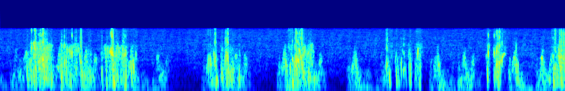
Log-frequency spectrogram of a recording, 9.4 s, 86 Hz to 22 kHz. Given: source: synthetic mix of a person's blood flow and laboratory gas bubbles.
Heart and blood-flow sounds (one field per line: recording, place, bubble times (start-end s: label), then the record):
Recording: Doppler ultrasound of blood flow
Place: precordium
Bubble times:
0.40-0.91 s: bubbles
0.99-1.54 s: bubbles
1.66-2.29 s: bubbles
3.44-4.03 s: bubbles
4.79-5.25 s: bubbles
6.42-7.05 s: bubbles
8.08-8.18 s: bubbles
8.21-8.45 s: bubbles
9.19-9.43 s: bubbles
From the record:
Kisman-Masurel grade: 333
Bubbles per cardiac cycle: rolling drumbeat, 9 or more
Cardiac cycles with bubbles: 50 to 99%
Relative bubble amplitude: loud (0.450 to 0.775)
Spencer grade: 3 (all of the cardiac periods contain showers or single bubble signals, but not dominating or overriding the cardiac motion signals)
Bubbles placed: anywhere in the cardiac cycle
